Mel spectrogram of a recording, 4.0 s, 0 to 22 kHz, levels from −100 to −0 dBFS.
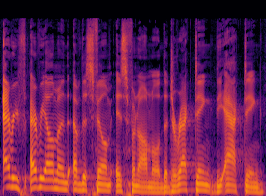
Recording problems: squashed, flat; heavily

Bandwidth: 14.5 kHz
